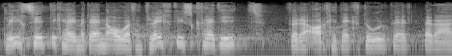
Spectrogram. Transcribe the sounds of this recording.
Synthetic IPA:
ɡ̥liːχt͡sit̪ɪkhɛɪməd̥ɛnɔʊəfəɾp͡fflɪχtɪkskʰrɛdit | fʏɾəʔɑ̰ɾχitɛkt̪uːɾb̥ɛvæ

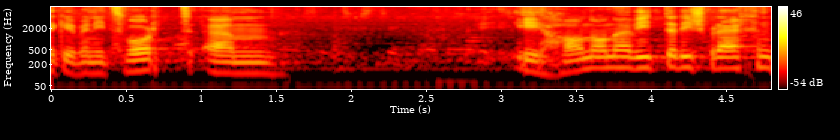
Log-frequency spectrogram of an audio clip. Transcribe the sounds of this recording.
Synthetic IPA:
ɛɡebənit͡sʋɔrtɛm | ɪhɑnɔnəvitəɾiʃpræχən̩d

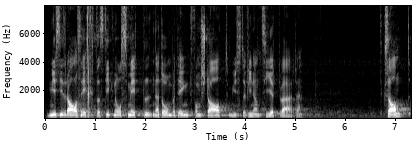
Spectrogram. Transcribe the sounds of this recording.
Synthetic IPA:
miəsidəɾɑːsɪχt̚d̥ɑsd̥iknɔsmɪtl̩nɛdʊnbədɪŋtfɔmʃtɑːtmystəfinɑnt͡siːəɾtvæ̰ːrd̥ə̰ | d̥ksɑmt

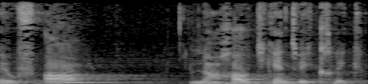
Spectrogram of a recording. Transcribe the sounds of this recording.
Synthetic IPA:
ɛlfɑː | nɑːχhɑltɪɡ̥əɛntv̥ɪkʰlɪk

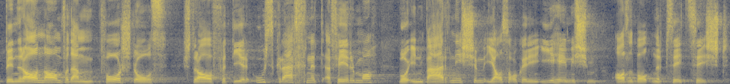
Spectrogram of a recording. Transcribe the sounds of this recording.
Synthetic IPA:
b̥ɪnəɾɑːnɑːmfodɛmfoːrʃtoːs | ʃtɾɑːfətiːəɾuskræχnətə̰fɪrmɑ | ʋoʔɪnbæɾnɪʃəmjɑsɔɡ̥əɾɪniːɦeːmɪʃəmʔɑdl̩bɔdnəɾpsɪt͡sɪ̰ʃt

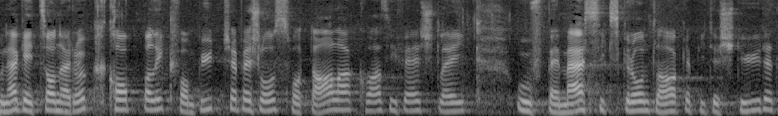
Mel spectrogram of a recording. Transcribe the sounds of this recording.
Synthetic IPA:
unæɡɪtsɔnəɾøkχkʰɔpːəlikfɔmb̥yt͡ʃebɛʃlʊsʋɔt̪ɑːlɑːkʰwɑːsifɛʃtlɛɪt̪ | ufb̥emæsiksɡ̥ɾʊndlɑːɡ̥əb̥id̥̪əʃtyːɾə

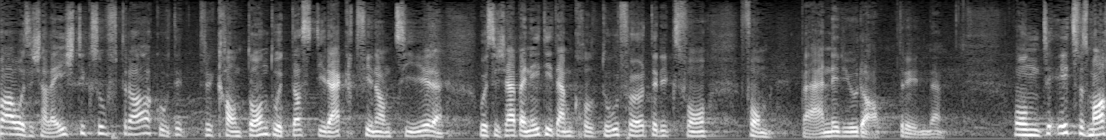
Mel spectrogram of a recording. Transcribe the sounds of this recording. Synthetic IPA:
ɑwəsɪʃəlɛɪʃtiksuft̪ɾɑːɡ̥ud̥əkʰɑnt̪oːnduət̚d̥ɑsd̥iɾækχtfinɑnt͡siəɾə | uəsɪʃæbənɪdidæmkʰʊltuːɾfœɾd̥əɾiksfɔ̃ːfɔmb̥æ̰ːɾnəɾjuɾɑ̰d̥ɾɪ̰nːə̰ | ʊndɪt͡sʋɑsmɑχ

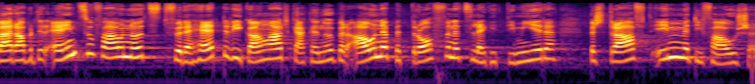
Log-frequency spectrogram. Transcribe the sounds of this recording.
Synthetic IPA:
væːɾɑbəɾd̥əɾʔɛɪnt͡sl̩fɑlnʉt͡stfʏɾəɦɛɾtəɾiɡɑŋɑːrtɡ̥æɡ̥ənybəɾʔɑlnəbɛtɾɔfənət͡slɛɡit̪imiəɾə | b̥ɛʃtɾɑːftʰɪmːədifɑlʃə

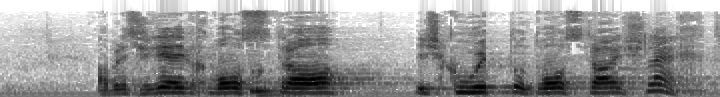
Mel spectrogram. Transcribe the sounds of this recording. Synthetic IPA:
ɑbəɾɛsɪʃnɪdæɪfɑχʋosd̪̥ɾɑː | ɪʃɡ̥uətʊndʋoːsd̥ɾɑːɪʃʃlæχt

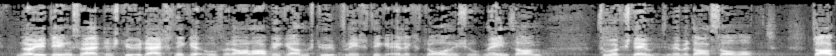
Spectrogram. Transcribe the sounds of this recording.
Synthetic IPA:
nœʏədɪŋsʋæːrdəʃtyːɾæχnɪɡəʔufəɾɑːlɑːɡiɡəɑmʃtyːɾpflɪχt̪ɪɡ̥ɛlɛkt̪ɾoːniʃʊkmɛɪnsɑːm | t͡suəkʃtɛltʋɛmədɑːssoːʋɔt̪ | tɑː

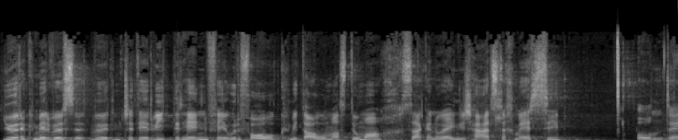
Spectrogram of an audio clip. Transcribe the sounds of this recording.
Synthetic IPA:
jøɾɡmɪːɾʋsəʋøɾdn̩ʃodɪːɾʋitəɾhɪnfɪːwɛɾfɔlɡmɪtɑləmʋɑsd̥uːmɑχsæɡ̥ənoɛɪniʃhæːɾt͡sləχmɛsi | ʊnd

